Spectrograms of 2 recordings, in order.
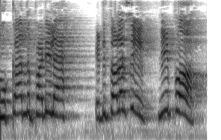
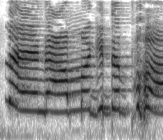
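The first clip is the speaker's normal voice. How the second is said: put-on tearful child's wail; acted sobbing, running off to mother; crying; 3 semitones higher than usual. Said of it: "அழுதுகிட்டே போதே".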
